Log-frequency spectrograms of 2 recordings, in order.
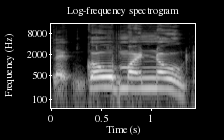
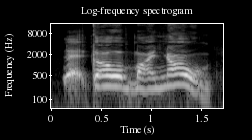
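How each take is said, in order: First: Pained cry. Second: High, loud, slow cry through a pinched nose; pained cry. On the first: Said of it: "cried Mister Mischief again". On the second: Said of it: "cried Mister Mischief". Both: Acted. Mister Mischief with his nose held by the wizard, pained cry. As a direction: yelp while your nose is held.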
